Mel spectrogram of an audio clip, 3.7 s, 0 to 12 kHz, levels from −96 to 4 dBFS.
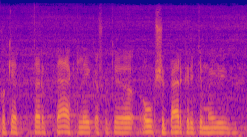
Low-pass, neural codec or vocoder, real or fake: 10.8 kHz; none; real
